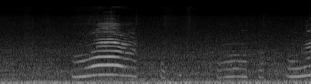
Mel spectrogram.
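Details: One clear rising-then-falling meow from a male cat called Hanzell, followed by softer, quieter meows against a rumbling low background noise.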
